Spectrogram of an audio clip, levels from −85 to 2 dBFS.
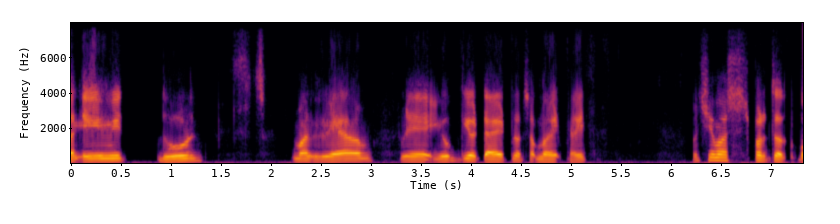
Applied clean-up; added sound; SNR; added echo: neural diffusion model UNIVERSE++.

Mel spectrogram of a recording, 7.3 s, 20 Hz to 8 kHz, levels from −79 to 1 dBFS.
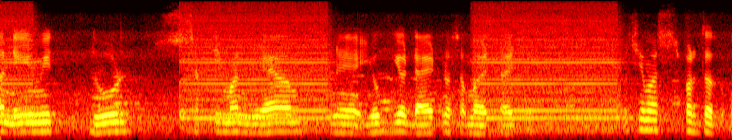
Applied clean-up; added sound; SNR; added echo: none; Alarm; 8 dB; none.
